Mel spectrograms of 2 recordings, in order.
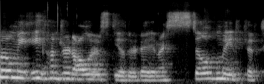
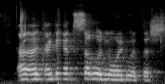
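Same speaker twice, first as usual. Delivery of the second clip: usual speaking voice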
